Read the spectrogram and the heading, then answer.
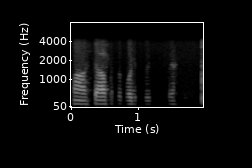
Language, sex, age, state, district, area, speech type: Punjabi, male, 18-30, Punjab, Fazilka, rural, conversation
